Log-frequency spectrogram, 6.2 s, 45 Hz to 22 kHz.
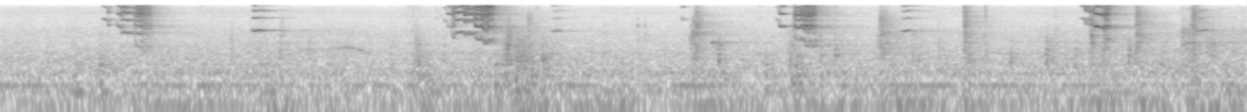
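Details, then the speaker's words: MEC cryostat exoplanet camera, opened after five years on Mauna Kea: sharp high squeaks in short bursts about every 1.5 s as the shield slides down; the RF gasket, meant to seal against electromagnetic radiation, drags and squeaks. "it's supposed to make an a seal against electromagnetic radiation I don't know if it actually does what it's supposed to do right I don't know what is happening yeah it it's just not smooth"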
